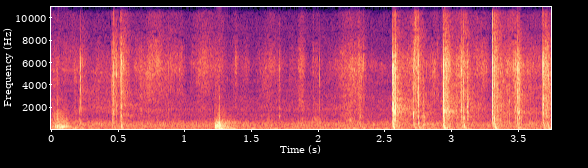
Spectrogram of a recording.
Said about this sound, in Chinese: 洗牌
